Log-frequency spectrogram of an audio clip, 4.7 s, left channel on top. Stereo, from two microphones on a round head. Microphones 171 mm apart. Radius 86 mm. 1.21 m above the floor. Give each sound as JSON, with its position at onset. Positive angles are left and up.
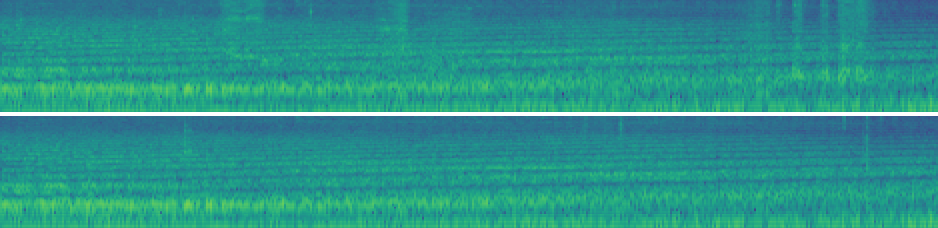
{"t": 0.0, "sound": "a helicopter", "side_deg": 10}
